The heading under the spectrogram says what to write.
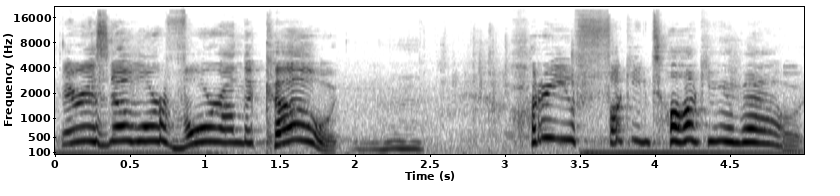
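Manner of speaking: high, very loud outraged shout; exasperated yelling. Real, not acted. Streamer ranting at someone over the coat, exasperated yell. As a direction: yell it in sheer disbelief.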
